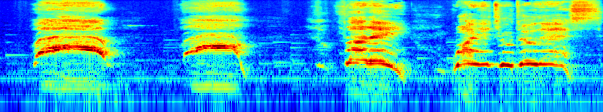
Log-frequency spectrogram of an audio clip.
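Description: A voice screaming four times, each scream loud, about half a second to a second long and falling in pitch at its end.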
